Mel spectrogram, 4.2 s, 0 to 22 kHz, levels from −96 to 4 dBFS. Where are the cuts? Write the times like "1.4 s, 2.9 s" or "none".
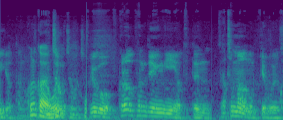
1.2 s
